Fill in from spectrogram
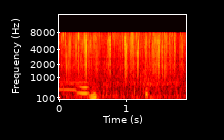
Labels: {"label": "biophony, cascading saw", "recorder": "SoundTrap 600 or HydroMoth"}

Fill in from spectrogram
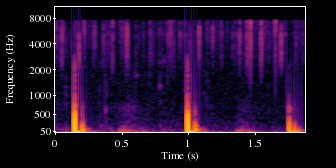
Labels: {"label": "biophony, double pulse", "recorder": "SoundTrap 300"}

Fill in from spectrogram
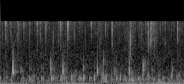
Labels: {"label": "biophony, pulse", "recorder": "SoundTrap 500"}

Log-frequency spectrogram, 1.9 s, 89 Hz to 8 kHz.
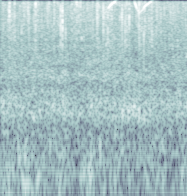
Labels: {"label": "biophony, dolphin", "recorder": "SoundTrap 500"}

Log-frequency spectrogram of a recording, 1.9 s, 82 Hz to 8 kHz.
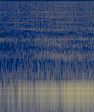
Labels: {"label": "anthrophony, boat engine", "recorder": "SoundTrap 500"}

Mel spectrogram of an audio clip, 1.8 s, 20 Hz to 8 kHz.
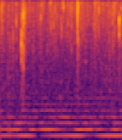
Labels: {"label": "biophony, midshipman", "recorder": "SoundTrap 500"}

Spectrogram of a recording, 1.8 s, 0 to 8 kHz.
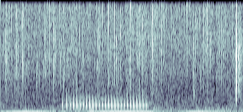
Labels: {"label": "biophony, croak", "recorder": "SoundTrap 500"}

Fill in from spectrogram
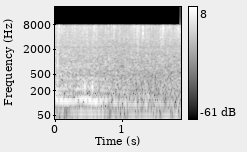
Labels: {"label": "anthrophony, boat engine", "recorder": "SoundTrap 500"}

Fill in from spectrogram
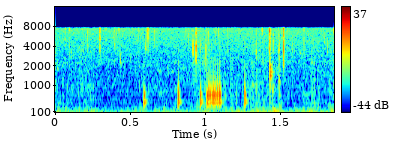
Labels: {"label": "biophony, knock croak", "recorder": "SoundTrap 300"}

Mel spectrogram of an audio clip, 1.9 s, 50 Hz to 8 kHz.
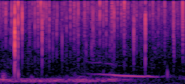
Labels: {"label": "biophony", "recorder": "SoundTrap 300"}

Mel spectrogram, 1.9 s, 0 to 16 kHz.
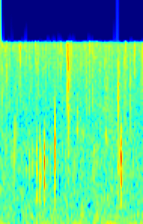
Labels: {"label": "biophony, damselfish", "recorder": "SoundTrap 500"}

